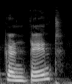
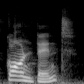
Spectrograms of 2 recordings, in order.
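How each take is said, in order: First: The stress is on the second syllable. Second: The stress is on the first syllable. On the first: It means being happy. "this means being happy" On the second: It refers to ingredients or an index. "when I pronounce this as con, content, it means ingredient or index"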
